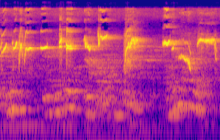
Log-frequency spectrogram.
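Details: Oriental magpie-robin in ngriwik song at midday: short level whistles and an abrupt rising sweep, then a falling slurred phrase, against a low murmuring background.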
